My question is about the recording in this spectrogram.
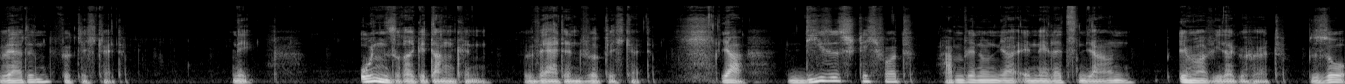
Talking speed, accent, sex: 100 wpm, German, male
